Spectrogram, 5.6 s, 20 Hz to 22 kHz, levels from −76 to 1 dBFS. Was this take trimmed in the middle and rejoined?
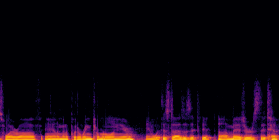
yes; 1 cut; at 3.0 s

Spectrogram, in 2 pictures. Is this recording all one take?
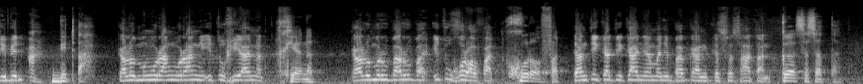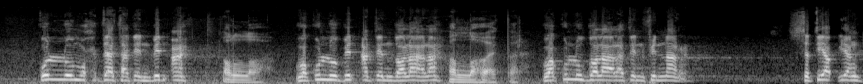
yes; 0 cuts

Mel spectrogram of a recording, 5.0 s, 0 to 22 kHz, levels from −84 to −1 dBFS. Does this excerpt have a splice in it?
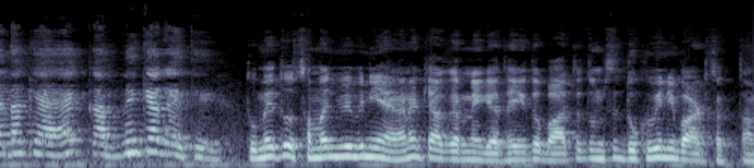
no; 0 cuts

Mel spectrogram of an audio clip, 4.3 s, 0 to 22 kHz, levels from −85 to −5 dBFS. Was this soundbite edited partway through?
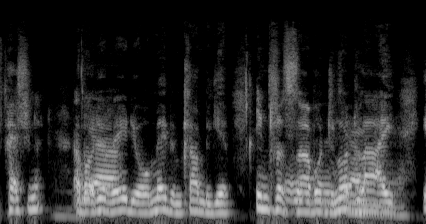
yes; 1 cut; at 2.4 s

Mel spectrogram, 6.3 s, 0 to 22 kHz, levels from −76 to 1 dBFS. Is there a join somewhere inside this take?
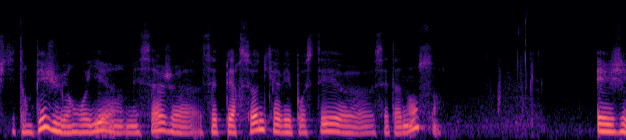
no; 0 cuts

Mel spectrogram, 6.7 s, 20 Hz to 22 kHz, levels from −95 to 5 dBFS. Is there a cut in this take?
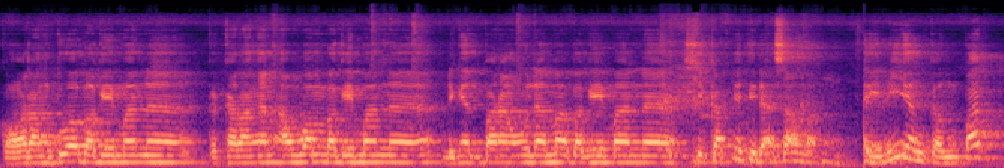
yes; 1 cut; at 5.8 s

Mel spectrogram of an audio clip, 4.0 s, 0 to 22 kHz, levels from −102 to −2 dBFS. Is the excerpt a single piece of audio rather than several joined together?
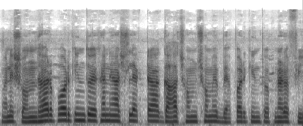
yes; 0 cuts

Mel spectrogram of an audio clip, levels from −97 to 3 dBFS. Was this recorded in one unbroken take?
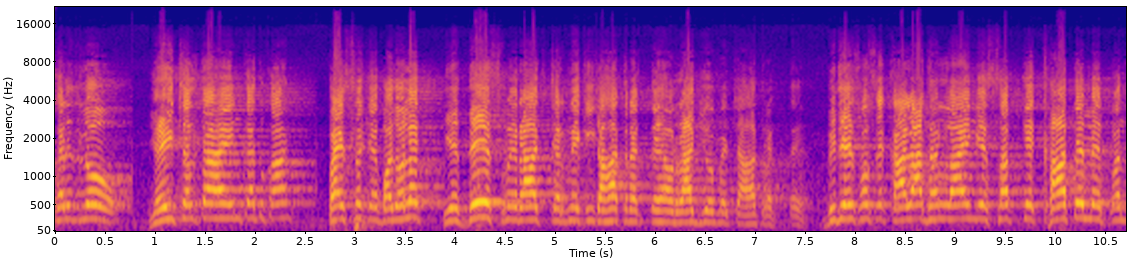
no; 3 cuts; at 3.8 s, 5.2 s, 7.5 s

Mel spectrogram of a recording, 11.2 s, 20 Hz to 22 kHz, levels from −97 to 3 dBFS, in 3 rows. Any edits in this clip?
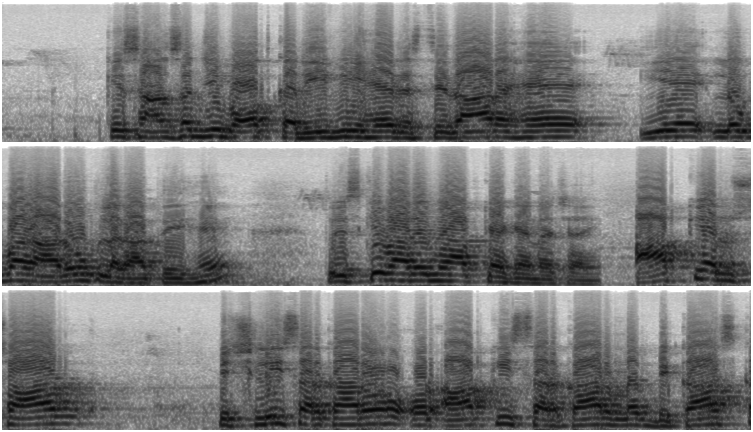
yes; 1 cut; at 6.8 s

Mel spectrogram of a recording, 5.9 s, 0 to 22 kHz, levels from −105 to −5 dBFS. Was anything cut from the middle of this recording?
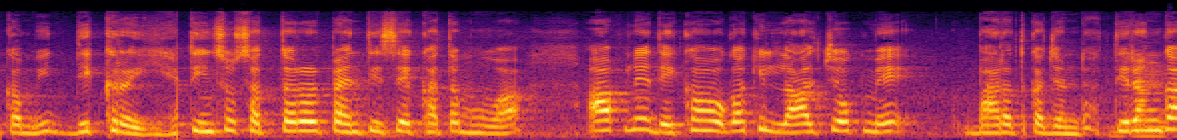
yes; 1 cut; at 0.9 s

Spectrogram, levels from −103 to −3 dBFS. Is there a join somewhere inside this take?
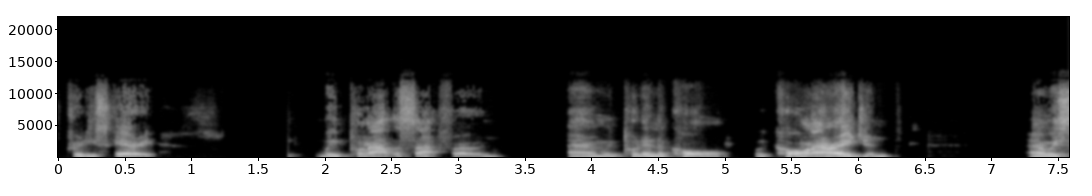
yes; 2 cuts; at 1.5 s, 6.4 s

